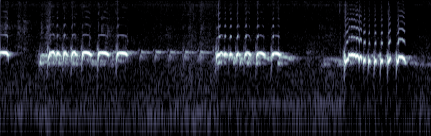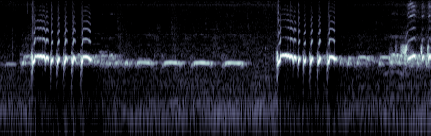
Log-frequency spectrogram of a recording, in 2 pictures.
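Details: Local wild zebra doves calling, used as a lure for wild birds: repeated bursts of sharp stuttered coos alternate with drawn-out soft purring notes, with two or more birds overlapping.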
